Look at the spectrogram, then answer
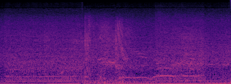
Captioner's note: yelling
